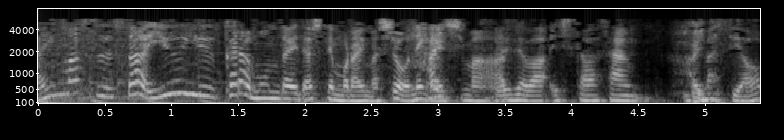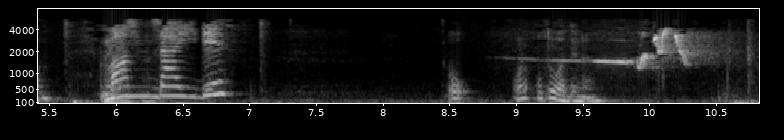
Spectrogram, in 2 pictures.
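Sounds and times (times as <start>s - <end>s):
speech: 0.1s - 7.0s, 8.5s - 9.8s
Japanese bush warbler (uguisu) song: 8.9s - 10.6s.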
